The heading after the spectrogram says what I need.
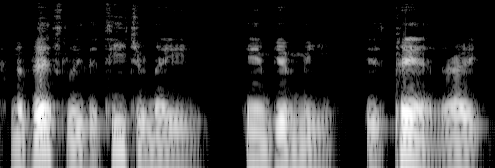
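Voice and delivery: usual speaking voice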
